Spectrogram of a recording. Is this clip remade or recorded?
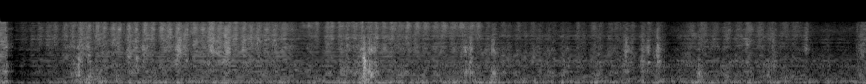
remade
